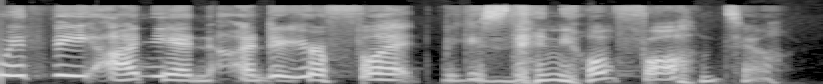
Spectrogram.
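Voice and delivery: talking through laughter. Describing a remedy someone told them to try, laughing while talking. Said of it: "I'm laughing, crying right now".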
